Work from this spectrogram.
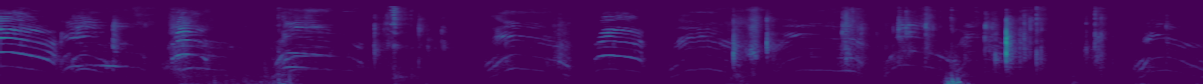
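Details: Several hungry rescued kittens gather in a kitchen, waiting while their food is prepared; many overlapping high, arched meows and squeaky cries follow one another rapidly, with brief pauses and a few soft knocks.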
